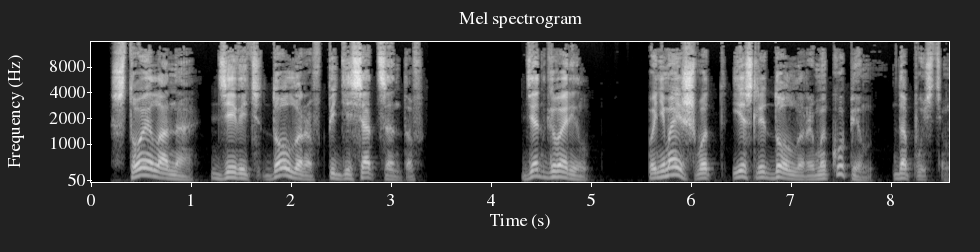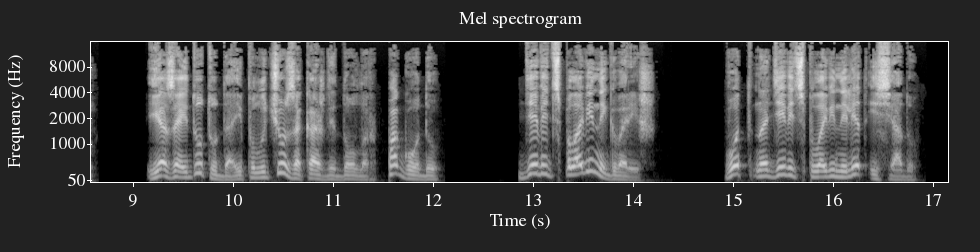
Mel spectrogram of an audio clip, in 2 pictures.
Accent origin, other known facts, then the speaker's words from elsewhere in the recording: Odesa, Odesa Oblast, Ukraine; я родом из Одессы, а в Одессе культ еды.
